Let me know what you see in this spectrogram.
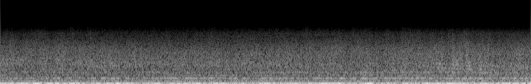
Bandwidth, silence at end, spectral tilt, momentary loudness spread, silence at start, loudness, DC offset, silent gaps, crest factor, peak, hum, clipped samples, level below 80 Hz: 4.8 kHz; 0 s; -8.5 dB/octave; 2 LU; 0 s; -24 LUFS; under 0.1%; none; 12 dB; -4 dBFS; none; under 0.1%; -16 dBFS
